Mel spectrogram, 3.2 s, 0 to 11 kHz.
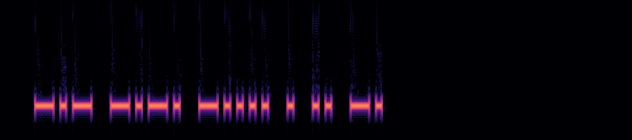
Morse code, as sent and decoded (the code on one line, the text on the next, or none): -.- -.-. -.... .. -.
KC6EIN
